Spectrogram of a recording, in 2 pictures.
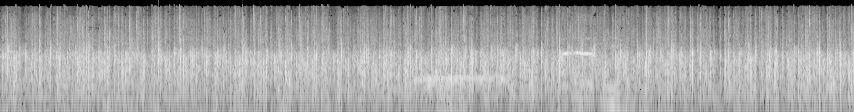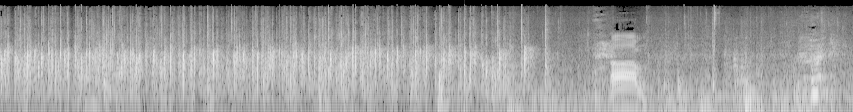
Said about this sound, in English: But I need a round of applause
